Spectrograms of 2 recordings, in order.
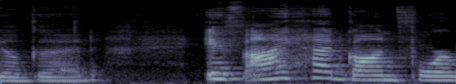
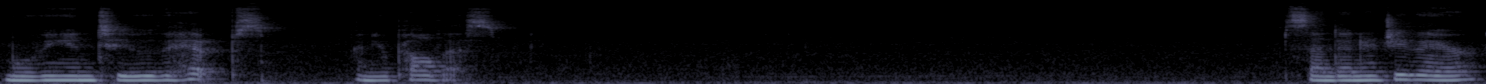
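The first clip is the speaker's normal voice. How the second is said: guided meditation; 5 dB quieter than usual. Real, not acted. Host guiding listeners through a body scan, calm meditation voice. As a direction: talk them gently through the body, unhurried.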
